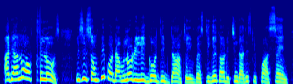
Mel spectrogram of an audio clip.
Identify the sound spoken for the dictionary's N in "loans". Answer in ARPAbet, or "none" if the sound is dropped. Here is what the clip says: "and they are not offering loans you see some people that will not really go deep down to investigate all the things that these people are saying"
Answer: none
